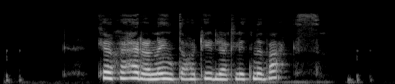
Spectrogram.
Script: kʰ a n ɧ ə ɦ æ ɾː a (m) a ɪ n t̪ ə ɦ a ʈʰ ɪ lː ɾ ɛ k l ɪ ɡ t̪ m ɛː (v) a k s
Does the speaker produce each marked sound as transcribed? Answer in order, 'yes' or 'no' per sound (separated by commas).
no, yes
